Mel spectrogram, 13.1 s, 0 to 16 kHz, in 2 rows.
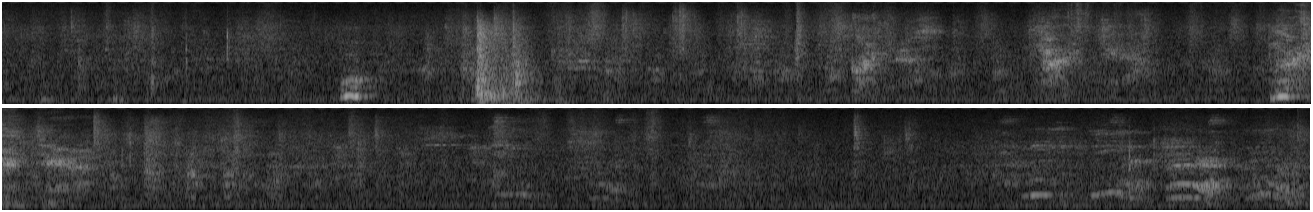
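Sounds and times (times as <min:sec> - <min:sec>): puppy making short vocal sounds: 0:01.7 - 0:02.0.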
